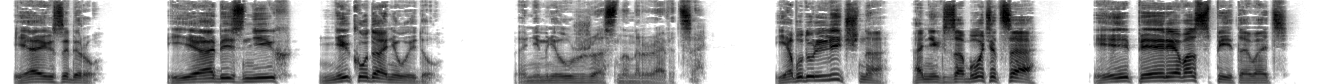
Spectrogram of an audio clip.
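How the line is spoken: Sudden melting tone. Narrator (Russian): Вдруг сказал полицейский таким тоном, как будто вот-вот растает

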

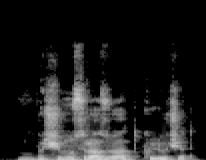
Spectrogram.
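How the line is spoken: Mumbling. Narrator (Russian): пробормотала мама

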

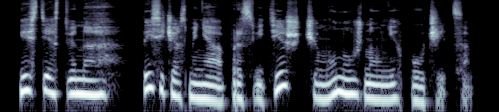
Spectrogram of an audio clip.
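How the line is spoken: Sighing grumble. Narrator (Russian): Невольно вздохнула и проворчала

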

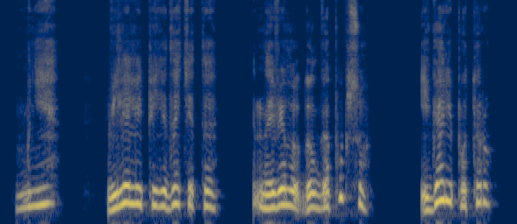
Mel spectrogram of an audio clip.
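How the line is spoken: Shy stammering babble. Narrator (Russian): пролепетала она, запинаясь

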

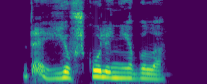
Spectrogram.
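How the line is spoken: Curt mutter. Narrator (Russian): буркнула Катя

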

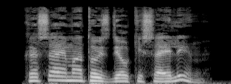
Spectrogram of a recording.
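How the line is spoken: Goblin's growl. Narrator (Russian): прорычал гоблин

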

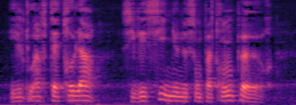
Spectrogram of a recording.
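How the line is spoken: Murmured, hunter. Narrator (French): murmura le chasseur

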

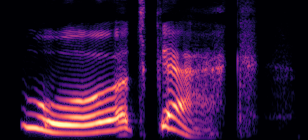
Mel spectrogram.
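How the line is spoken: Drawling. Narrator (Russian): протянула Амитав

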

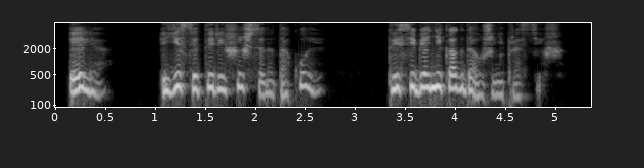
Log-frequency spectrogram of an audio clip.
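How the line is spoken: Quiet. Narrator (Russian): тихо сказала она

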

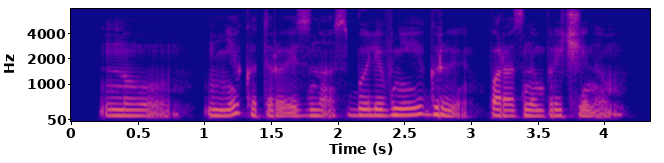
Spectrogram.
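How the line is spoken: Muttered. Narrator (Russian): пробормотал он

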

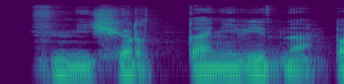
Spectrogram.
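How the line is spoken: Muttered. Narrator (Russian): пробормотала Джулия

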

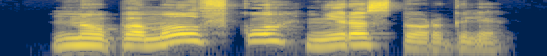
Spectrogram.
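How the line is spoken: Tired. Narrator (Russian): устало сказал Бекшеев

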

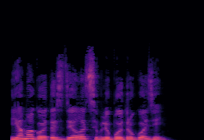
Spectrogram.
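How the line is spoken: Even voice. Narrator (Russian): ровным голосом проговорила Джейн

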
